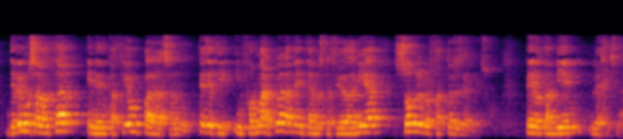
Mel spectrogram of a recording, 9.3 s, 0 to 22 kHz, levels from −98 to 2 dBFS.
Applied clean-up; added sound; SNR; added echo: none; none; none; reverberation time 0.6 s.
